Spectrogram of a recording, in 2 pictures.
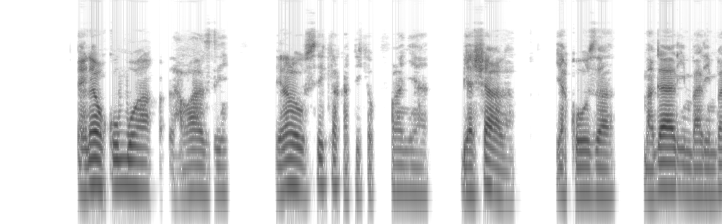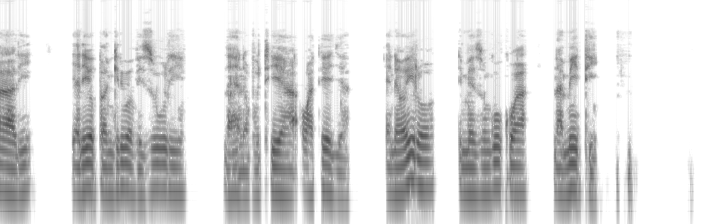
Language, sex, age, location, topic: Swahili, male, 18-24, Dar es Salaam, finance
